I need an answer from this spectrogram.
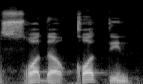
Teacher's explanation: صاد کو خوب موٹا کر کے ادا کریں، قاف کو موٹا ادا کریں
